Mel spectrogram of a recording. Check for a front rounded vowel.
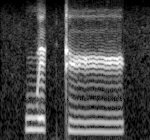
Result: present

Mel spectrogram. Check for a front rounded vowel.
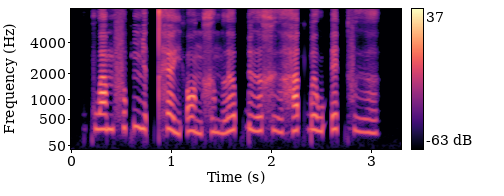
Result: absent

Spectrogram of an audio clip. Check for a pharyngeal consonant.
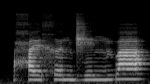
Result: present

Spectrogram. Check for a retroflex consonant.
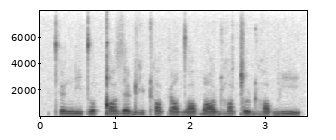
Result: present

